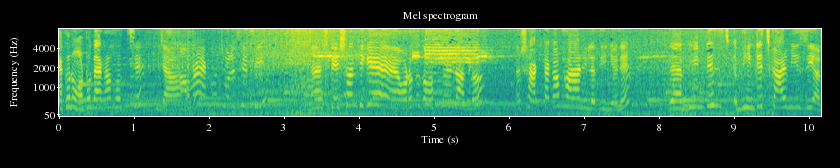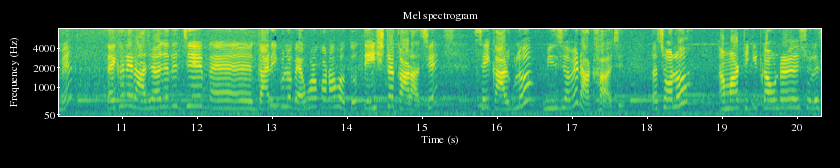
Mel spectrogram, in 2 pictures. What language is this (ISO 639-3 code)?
hin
